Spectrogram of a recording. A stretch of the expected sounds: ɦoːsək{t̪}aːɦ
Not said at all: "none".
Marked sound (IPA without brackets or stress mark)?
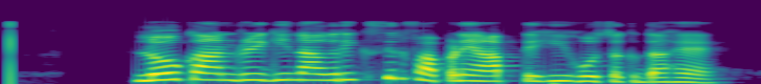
d̪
